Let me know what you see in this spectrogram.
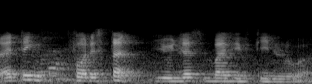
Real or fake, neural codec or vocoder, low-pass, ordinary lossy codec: real; none; 5.4 kHz; AAC, 24 kbps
